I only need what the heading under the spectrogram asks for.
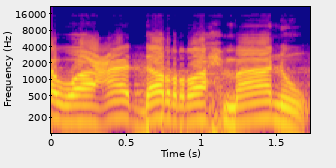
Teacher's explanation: دال کو آگے را کے ساتھ ملایا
